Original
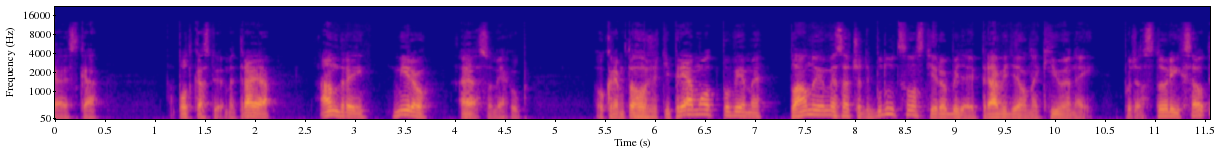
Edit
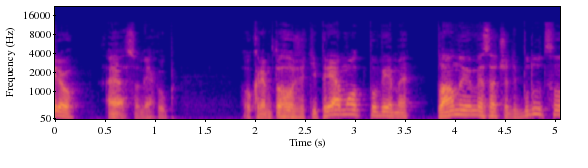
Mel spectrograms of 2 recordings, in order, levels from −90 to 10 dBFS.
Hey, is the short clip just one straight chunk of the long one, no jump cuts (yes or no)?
yes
